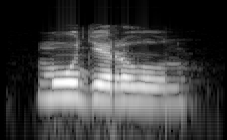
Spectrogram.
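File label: "мудерлун" Komi, female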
